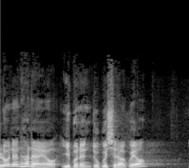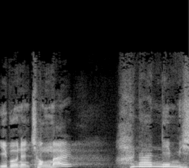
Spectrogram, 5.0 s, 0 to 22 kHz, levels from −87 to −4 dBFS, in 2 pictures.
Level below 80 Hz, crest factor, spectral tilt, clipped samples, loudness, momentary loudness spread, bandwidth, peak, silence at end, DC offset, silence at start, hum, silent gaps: -56 dBFS; 16 dB; -4 dB/octave; under 0.1%; -16 LUFS; 7 LU; 15 kHz; 0 dBFS; 0 s; under 0.1%; 0 s; none; none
